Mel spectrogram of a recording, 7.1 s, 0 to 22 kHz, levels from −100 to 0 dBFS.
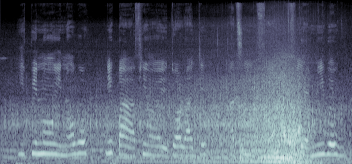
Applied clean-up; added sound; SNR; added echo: none; Motor vehicle (road); -3 dB; none.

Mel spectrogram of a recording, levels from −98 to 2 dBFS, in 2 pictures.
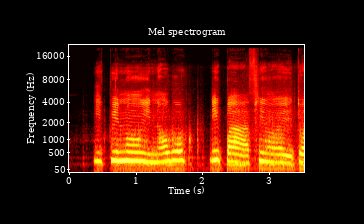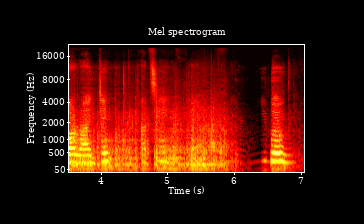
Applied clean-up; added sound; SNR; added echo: neural mask model RNNoise.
